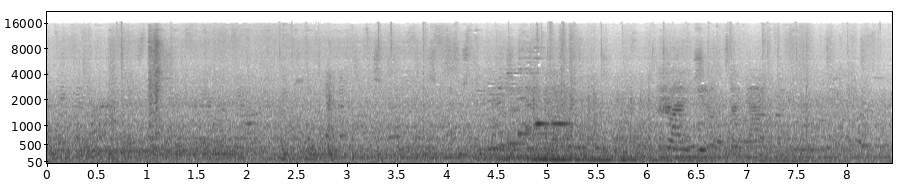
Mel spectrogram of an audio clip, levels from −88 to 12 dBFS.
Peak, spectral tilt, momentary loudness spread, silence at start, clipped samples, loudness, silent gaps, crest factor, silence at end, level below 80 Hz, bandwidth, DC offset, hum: -2 dBFS; -6 dB/octave; 8 LU; 0 s; under 0.1%; -21 LUFS; none; 18 dB; 0 s; -34 dBFS; 17 kHz; under 0.1%; none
